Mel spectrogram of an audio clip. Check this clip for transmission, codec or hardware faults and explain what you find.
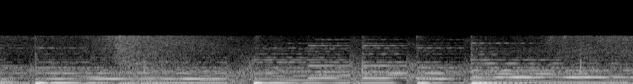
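Five short gaps where the audio gives way to steady noise point to sound dropped by the voice detector. They fall at 0.29 to 0.35 s, 2.27 to 2.54 s, 3.5 to 3.62 s, 4.07 to 4.16 s and 4.64 to 4.7 s, and they run from 60 to 270 ms. The likely cause is the sending side's voice activity detector misjudging these stretches as background and pausing transmission. The receiver then filled the hole with generated comfort noise, so the real sound vanishes under a bland hiss and returns when the detector fires again. Across the clip, nothing is heard above 4 kHz, which fits a G.711 mu-law call path at 64 kbps.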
